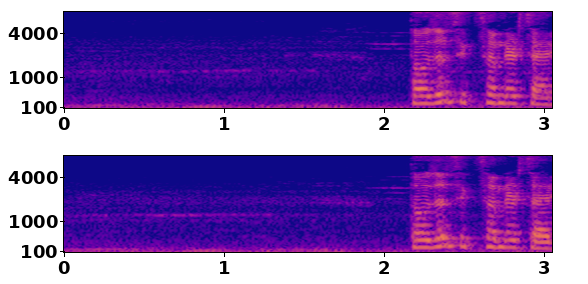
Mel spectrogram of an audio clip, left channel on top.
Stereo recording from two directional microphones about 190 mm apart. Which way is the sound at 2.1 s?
10° right (ahead or behind).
